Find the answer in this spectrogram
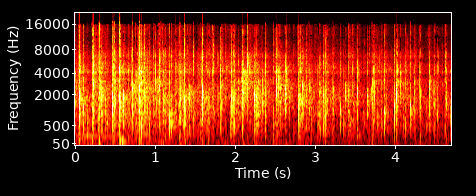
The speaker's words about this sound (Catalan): Què us sembla si ens dediquem tots un aplaudiment? Perquè jo crec que us ho mereixeu, eh?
